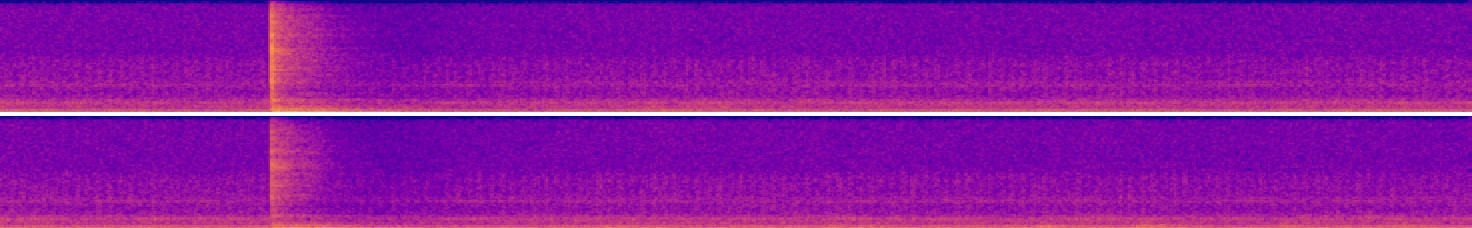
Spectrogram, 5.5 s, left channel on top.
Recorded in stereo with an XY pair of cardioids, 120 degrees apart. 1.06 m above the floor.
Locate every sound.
1.0 s a thud: 60° left, 1.5 m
